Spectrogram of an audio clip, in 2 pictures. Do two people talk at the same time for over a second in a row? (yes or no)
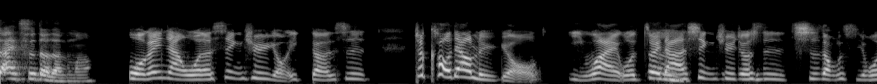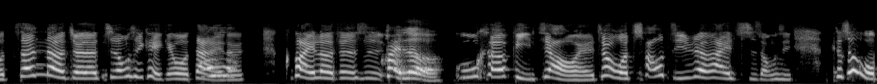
no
